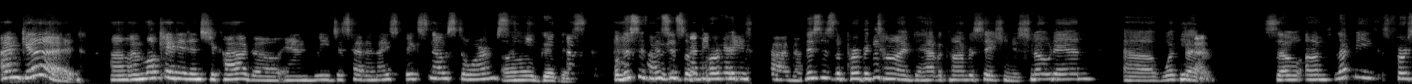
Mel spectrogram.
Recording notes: In response to the COVID-19 Pandemic, this program was recorded via online livestream by the Commonwealth Club of California in San Francisco, CA.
